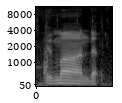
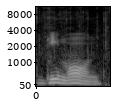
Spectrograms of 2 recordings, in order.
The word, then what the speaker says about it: Guimond: It's Guimond, actually. Guimond? There's no D. It's silent. It's Guimond.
